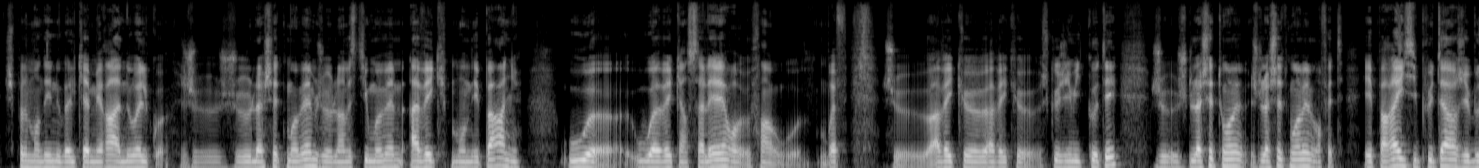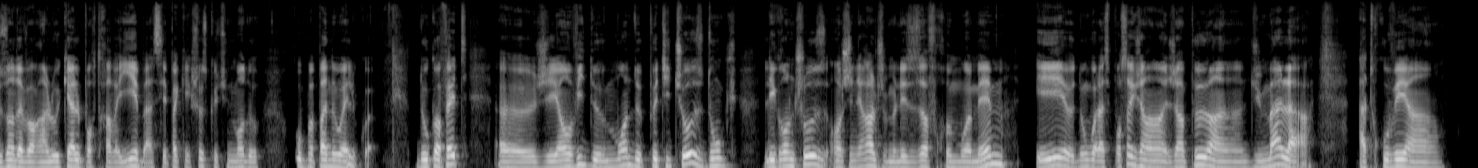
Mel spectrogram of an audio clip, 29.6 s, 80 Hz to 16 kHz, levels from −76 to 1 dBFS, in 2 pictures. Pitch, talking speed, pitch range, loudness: 125 Hz, 240 wpm, 120-140 Hz, -19 LUFS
